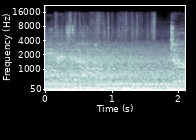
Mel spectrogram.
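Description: Indistinct voices over a steady low rumble, with a held low tone and a few sharp clicks.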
